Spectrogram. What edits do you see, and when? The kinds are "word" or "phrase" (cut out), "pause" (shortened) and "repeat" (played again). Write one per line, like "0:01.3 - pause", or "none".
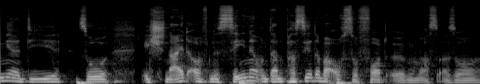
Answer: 0:01.3 - pause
